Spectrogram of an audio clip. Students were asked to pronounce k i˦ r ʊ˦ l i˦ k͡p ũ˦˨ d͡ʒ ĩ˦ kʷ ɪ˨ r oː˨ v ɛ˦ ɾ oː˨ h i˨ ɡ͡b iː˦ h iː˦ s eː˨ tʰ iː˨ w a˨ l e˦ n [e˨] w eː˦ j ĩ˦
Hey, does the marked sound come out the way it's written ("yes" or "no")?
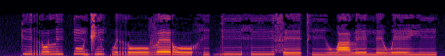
yes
